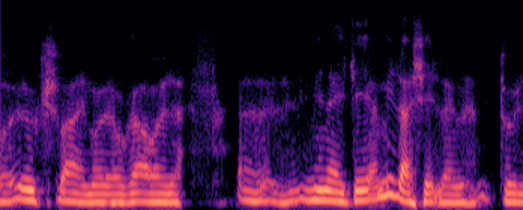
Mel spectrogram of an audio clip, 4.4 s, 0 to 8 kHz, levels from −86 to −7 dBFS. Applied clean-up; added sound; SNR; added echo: neural mask model Resemble Enhance denoiser.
